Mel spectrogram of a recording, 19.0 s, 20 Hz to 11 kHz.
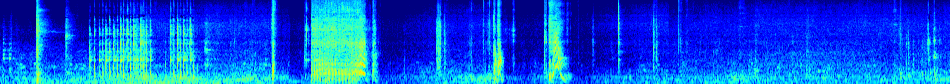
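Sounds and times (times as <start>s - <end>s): sharp metallic clicks and knocks: 0.0s - 4.3s
power tool bursts: 6.2s - 7.6s.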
